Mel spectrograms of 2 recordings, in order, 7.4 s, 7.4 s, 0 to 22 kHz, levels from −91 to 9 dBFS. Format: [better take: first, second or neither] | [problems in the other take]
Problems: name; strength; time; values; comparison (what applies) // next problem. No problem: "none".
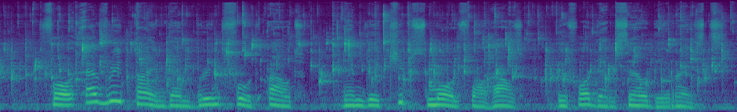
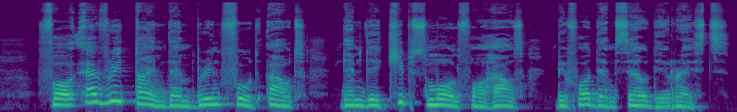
second | background sound (Drip); 7 dB below the speech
